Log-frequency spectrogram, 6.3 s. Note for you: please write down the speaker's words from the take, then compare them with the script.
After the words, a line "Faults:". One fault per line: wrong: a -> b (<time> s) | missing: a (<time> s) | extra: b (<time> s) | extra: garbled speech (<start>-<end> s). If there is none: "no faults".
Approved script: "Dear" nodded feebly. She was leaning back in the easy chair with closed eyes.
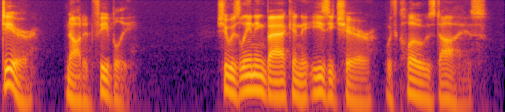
"Dear" nodded feebly. She was leaning back in the easy chair with closed eyes.
Faults:
no faults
